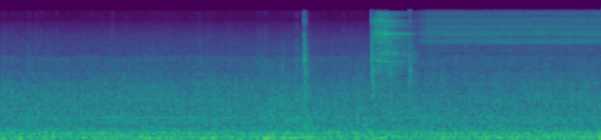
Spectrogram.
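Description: A locomotive engine rumbles steadily from inside the cab.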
